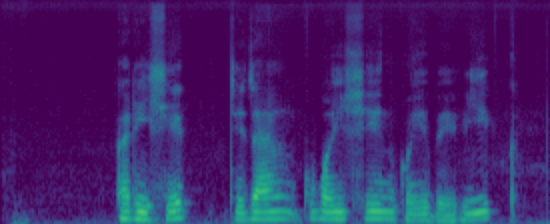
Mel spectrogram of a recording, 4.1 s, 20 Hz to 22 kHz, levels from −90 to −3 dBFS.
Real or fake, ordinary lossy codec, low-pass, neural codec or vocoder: fake; none; none; codec, 44.1 kHz, 2.6 kbps, SNAC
